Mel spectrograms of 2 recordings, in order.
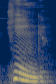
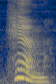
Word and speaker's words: him: I can think of listen to Carlos pronouncing the word him he says it as Hing has Mike been here yet no nobody has seen H him him the short o sound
